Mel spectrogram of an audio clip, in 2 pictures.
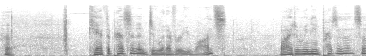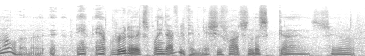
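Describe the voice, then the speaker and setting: A nervous, creaky-voiced young rookie guard. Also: male voice, on the high side, expressive, a little fast, a little mellow, slight background noise. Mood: puzzled. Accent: American. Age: young adult. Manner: hesitant, deferential, stammering. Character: naive, nervous twenty-year-old male rookie prison guard. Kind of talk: dramatic game cutscene acting.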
